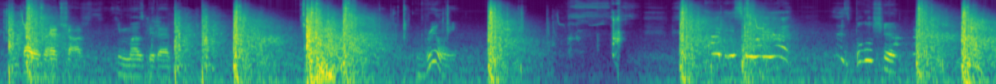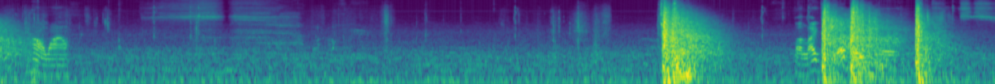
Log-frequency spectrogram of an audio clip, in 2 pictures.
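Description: Gunshots crack loudly, one after another.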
